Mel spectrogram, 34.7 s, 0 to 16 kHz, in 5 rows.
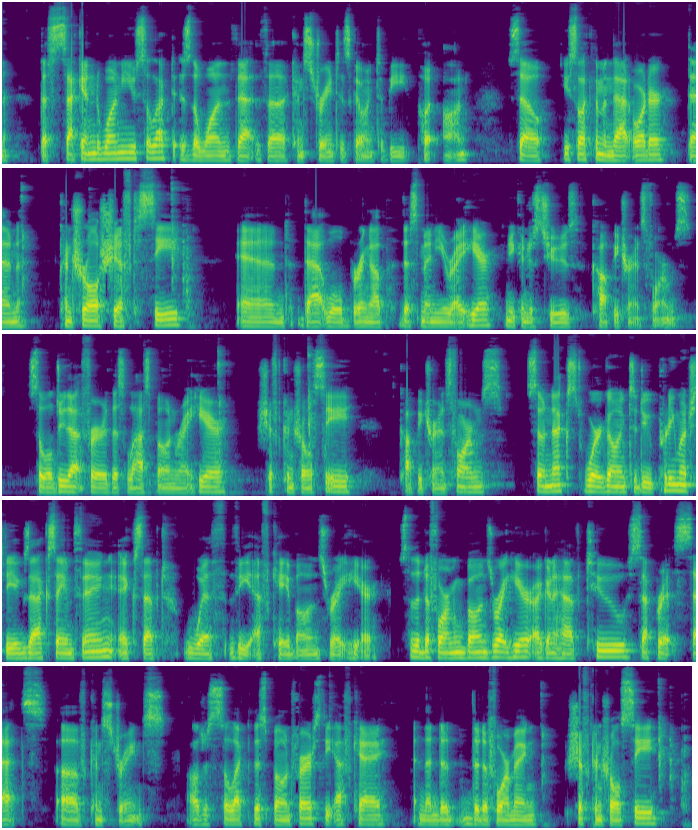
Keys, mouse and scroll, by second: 0.2 shift+click, 8.6 ctrl+shift+c, 15.0 click, 15.5 shift+click, 17.0 ctrl+shift+c, 22.6 click, 24.3 click, 29.6 click, 31.6 shift+click, 34.3 ctrl+shift+c.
